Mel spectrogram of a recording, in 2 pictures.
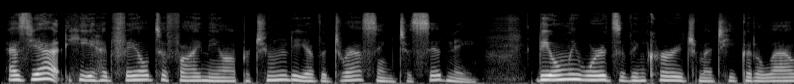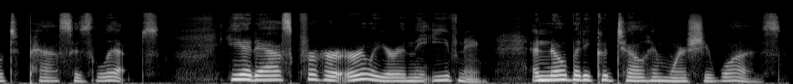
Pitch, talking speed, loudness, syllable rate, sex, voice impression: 175 Hz, 160 wpm, -19 LUFS, 4.5 syllables/s, female, very feminine, very middle-aged, old, very thin, very relaxed, weak, slightly bright, very soft, very clear, fluent, slightly raspy, slightly cute, cool, very intellectual, refreshing, sincere, very calm, very friendly, very reassuring, unique, very elegant, slightly sweet, very kind, modest, light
